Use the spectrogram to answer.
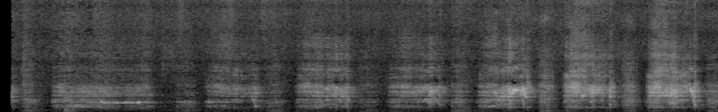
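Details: Flat-coated Retriever with laryngeal paralysis, recorded after exertion: rapid, noisy, harsh breathing consistent with inspiratory stridor.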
